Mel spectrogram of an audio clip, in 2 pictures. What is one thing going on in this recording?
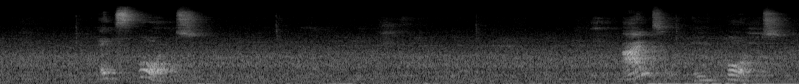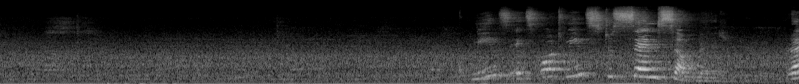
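A woman speaks in short, clear phrases with pauses between them.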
